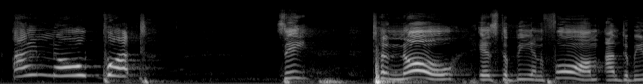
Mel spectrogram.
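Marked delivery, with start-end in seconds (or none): 0.1-1.5 put-on high, far-off kid's excuse; a kid trying to wriggle out; sheepish child. Child answering mother.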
